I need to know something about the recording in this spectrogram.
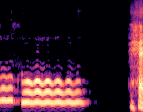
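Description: A voice humming a wavering note: a brief steady note, then a longer one with a fast, even wobble in pitch that stops about a second and a half in.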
